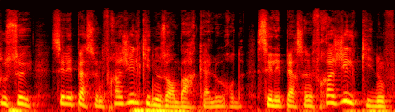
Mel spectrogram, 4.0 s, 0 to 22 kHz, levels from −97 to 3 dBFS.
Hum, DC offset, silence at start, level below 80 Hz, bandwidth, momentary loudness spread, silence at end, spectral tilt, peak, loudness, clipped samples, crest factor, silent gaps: none; under 0.1%; 0 s; -36 dBFS; 16.5 kHz; 7 LU; 0 s; -5 dB/octave; -14 dBFS; -30 LUFS; under 0.1%; 14 dB; none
